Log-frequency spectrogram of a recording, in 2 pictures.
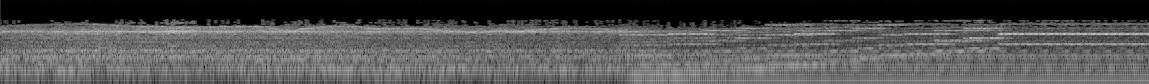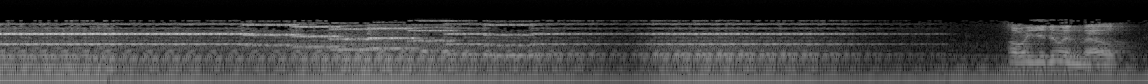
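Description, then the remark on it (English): A loud, sustained rumbling roar of a rope-like tornado funnel plowing across Big Mesa, similar to a freight train, builds after a few seconds and holds steady, overlaid with shifting, rising tonal howls. “I've still got the tornado on the radar screen, Mike.”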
